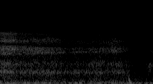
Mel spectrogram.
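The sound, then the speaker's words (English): A person yawns, a drawn-out breathy exhale lasting over a second that fades near the end, with no talking. “And so, excuse my yawn.”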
